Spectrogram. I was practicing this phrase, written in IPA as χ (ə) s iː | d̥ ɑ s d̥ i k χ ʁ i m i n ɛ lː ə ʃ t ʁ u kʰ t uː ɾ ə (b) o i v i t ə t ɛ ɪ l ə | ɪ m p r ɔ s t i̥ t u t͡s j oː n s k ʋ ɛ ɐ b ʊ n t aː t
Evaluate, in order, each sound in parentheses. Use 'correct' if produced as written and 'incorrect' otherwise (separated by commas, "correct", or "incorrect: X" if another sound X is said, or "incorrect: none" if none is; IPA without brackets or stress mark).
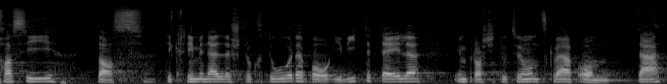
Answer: incorrect: ɑ, incorrect: v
